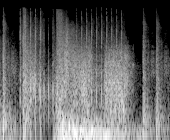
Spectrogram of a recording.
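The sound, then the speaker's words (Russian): Gunfire from about a hundred guns, sawn-off shotguns among them, fired into the air over ruins: a loud, dense volley of rapid overlapping shots forming a continuous crackling roar, with a few sharper separate bangs at the start and end. “Грохот выстрелов заметался над развалинами. Часто замигали вспышки.”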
